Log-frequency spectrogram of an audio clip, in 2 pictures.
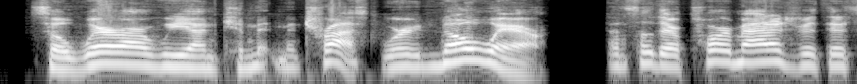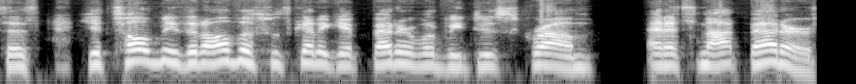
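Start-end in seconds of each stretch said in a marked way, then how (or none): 4.7-8.4 agitated, fed-up, worked-up, exasperated griping. Role-playing a frustrated manager complaining to a team: imitating an excited frustrated manager. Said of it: "I'm getting excited, but I'm just doing a role play".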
